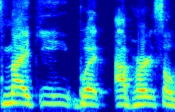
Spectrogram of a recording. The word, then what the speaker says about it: Nike: a little crazy because the term is Nike and for whatever reason, people in the UK don't like to pronounce certain vowels or letters or things like that. And I'm just like, it's not Nike. It's Nike.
